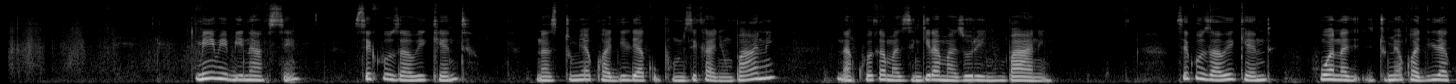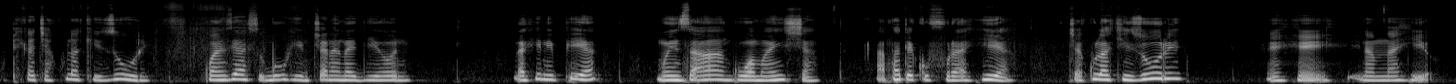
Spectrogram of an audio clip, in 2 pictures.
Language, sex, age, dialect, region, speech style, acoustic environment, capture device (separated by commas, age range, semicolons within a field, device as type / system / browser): Swahili, female, 25-34, Tanzania - Dar es Salaam, Tanzania, relaxed, silence, mobile / Linux / Chrome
